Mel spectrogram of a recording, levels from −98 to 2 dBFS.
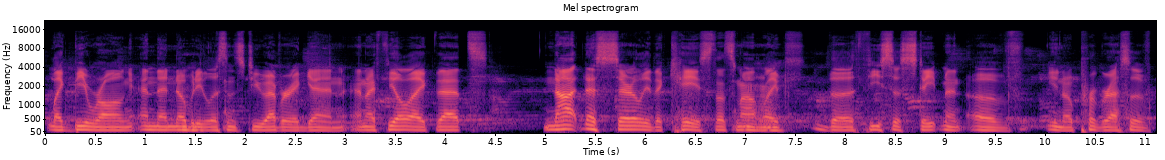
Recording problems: background chatter; faint; throughout; 3 voices, 20 dB below the speech

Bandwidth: 15 kHz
